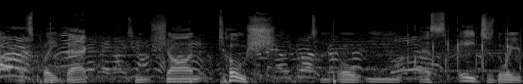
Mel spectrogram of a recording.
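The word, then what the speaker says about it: Totsch: - Transylvania University let's played back to Shaun toch SH is the way you pronounce it is spelled t OT SCH and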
